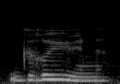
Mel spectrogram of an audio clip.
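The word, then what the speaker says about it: grün: okay Leela blow blow Gren green comes from the throat green GP okay GP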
